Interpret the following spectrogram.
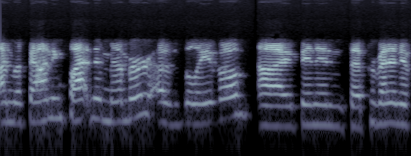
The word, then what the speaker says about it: Zallevo: you, it took me a little while to pronounce it, but it's Zallevo.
